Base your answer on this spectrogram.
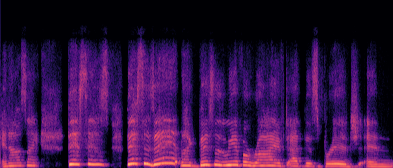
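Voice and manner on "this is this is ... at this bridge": overjoyed. Retold or imitated. Retold joy at the apology.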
